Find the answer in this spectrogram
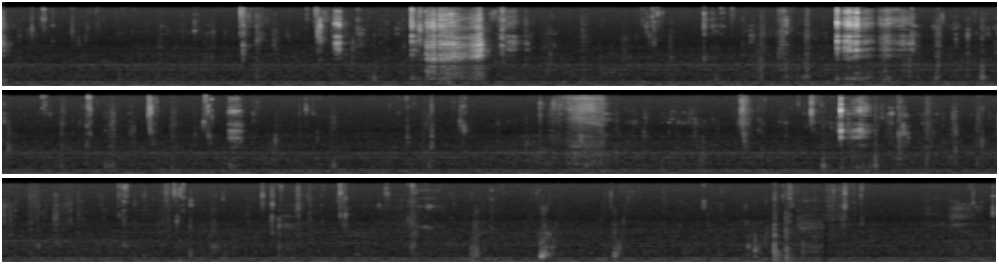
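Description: Close-miked chewing and biting of a mouthful of instant ramen noodles, wet mouth sounds with short louder bursts every few seconds, over a steady low hum.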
